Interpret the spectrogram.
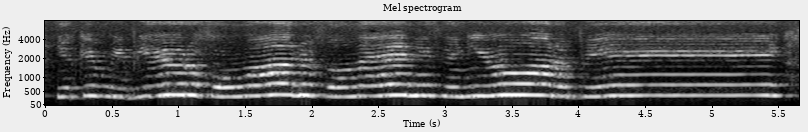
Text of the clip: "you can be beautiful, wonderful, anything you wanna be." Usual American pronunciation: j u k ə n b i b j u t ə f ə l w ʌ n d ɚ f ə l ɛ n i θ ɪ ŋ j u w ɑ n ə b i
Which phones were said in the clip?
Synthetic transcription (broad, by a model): j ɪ k ə n b i b j u t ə f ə l w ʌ n d ɚ f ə l ɛ n i θ ɪ ŋ j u w ɑ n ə b i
